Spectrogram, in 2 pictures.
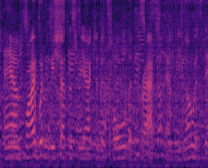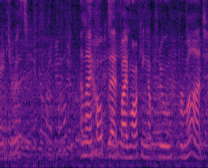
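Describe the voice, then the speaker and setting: A woman's voice: mid-range voice, moderate pace. A woman from Massachusetts speaking earnestly at an outdoor march, pressing her point with rhetorical questions. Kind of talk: on-the-street statement. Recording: loud crowd outdoors.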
